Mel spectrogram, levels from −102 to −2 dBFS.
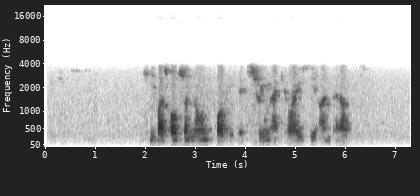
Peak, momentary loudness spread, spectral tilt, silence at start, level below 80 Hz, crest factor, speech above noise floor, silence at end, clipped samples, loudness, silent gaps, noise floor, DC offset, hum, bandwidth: -8 dBFS; 15 LU; -8 dB/octave; 1.95 s; -86 dBFS; 22 dB; 40 dB; 1.2 s; under 0.1%; -29 LUFS; none; -68 dBFS; under 0.1%; none; 4 kHz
